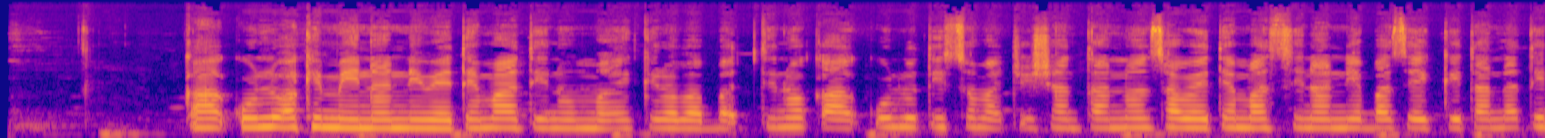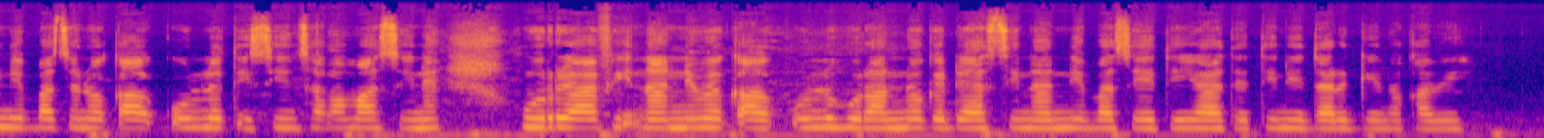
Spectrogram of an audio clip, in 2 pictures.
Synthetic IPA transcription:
kʼaːkʼːulːʊɐkɪmiːnɐnːɪweːt̪ɛmaːt̪ɪnʊmːɐɛkːɪd̪ɔbɐbɐt̪ːɪnɔkʼaːkʼulːʊt̪ʼɪsːɔmɐt͡ʃʼːɪʃɐnt̪ɐnːɔnsɐwɛt̪ɛmɐsːɪnɐnːɪbɐseːkːɪt̪ɐnːɐt̪ɪnɪbɐsɛnɔkʼaːkʼːuːlːɛt̪ʼɪsːiːnsɐnɔmɐsːɪnɛhʊrːɪaːfɪnɐnːɪwɛkʼaːkʼːulːʊɦʊɾɐnːɔɡɛd̪ɛɐsːɪnɐnːɪbɐseːt̪ɪjaːt̪ɛt̪ɪnɪd̪ɐɾɡɪnɔkɐbi

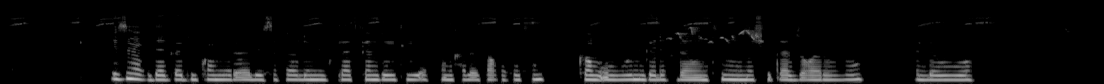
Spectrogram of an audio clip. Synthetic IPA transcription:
ʔɨzinajʕɨd̪aɡad̪ɨŋkʷʰanjɛɾʔɐluzɨt̪ʰɐfɐjalonɨɡd̪it̪ʰat̪kʰɐmzɐjt̪ʰiʔɨfɐnkʰalot̪ʰaχʼɨħut̪ʰɨn | kʰɐmʔuwʊnɡɐlɐfɨd̪ajont̪ʰinɨmɐʃit̪ʼazɨχʼɐɾɨβu | ʔalːɐwuwo̞

